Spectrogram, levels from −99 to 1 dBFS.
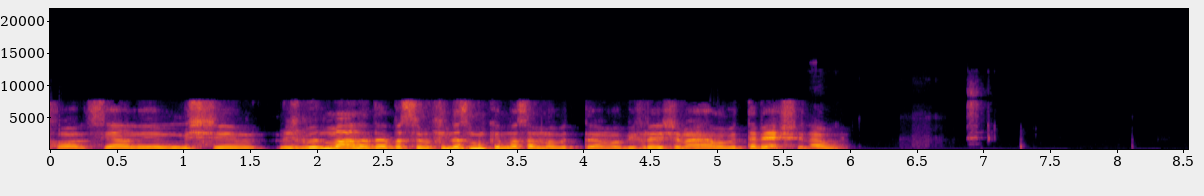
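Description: From 5.69 s to the end, the speech shows imaging from linear upsampling, which fits a 16 kHz source raised to 44.1 kHz by straight-line interpolation. Highs dull, and a faint mirrored band between 8 kHz and 16 kHz, roughly 35 dB down, adds metallic shimmer on sibilants. Unlike aliasing, these images sit above the original band rather than folding down into it.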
